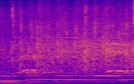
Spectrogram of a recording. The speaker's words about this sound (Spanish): Pues un fuerte aplauso para Dios.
